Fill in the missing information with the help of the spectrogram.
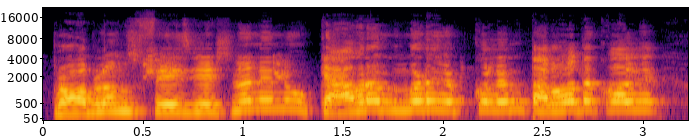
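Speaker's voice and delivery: heated high-pitched outcry; upset shouting. Real, not acted. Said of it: "ఏదైతే అరుస్తున్నావో".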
